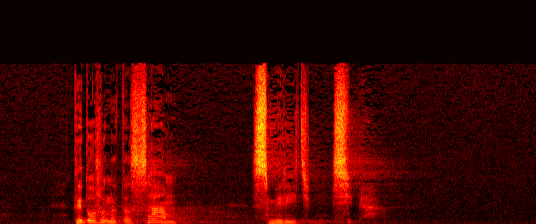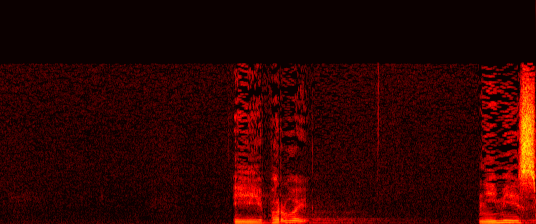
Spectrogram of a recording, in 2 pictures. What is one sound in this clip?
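A young man speaks calmly into a microphone in an echoing hall, with long pauses.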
